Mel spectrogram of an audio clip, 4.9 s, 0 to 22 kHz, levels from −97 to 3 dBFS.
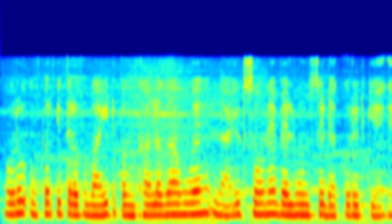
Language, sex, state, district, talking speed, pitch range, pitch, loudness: Hindi, female, Haryana, Rohtak, 205 wpm, 180-195 Hz, 185 Hz, -15 LUFS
